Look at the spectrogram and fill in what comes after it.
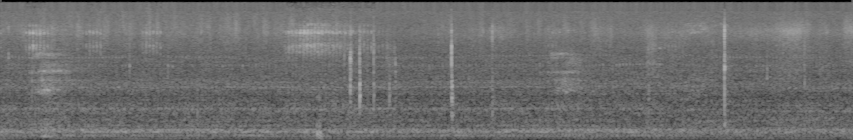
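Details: Friendly kittens purring at a cat cafe while being petted: a steady, soft, low rumbling purr with a fine pulsing texture that continues throughout, with a few faint clicks and light rustling on top.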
